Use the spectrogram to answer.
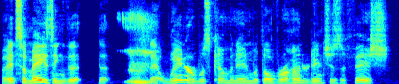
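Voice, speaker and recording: A man's voice: on the high side, normal speed, fairly bright tone. A man hosting a podcast in a casual chat, with a folksy manner, often rephrasing his questions as he goes. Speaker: podcast host. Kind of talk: casual chat interview about fishing.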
